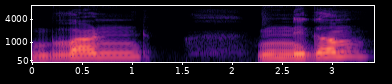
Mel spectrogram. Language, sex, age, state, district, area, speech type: Punjabi, male, 45-60, Punjab, Fazilka, rural, read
